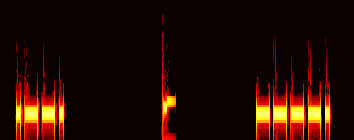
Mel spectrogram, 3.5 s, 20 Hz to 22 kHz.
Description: Morse code, heard as a keyed tone, about 28 wpm, 700 Hz. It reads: P 9
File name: Single-Letter-Number-28wpm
